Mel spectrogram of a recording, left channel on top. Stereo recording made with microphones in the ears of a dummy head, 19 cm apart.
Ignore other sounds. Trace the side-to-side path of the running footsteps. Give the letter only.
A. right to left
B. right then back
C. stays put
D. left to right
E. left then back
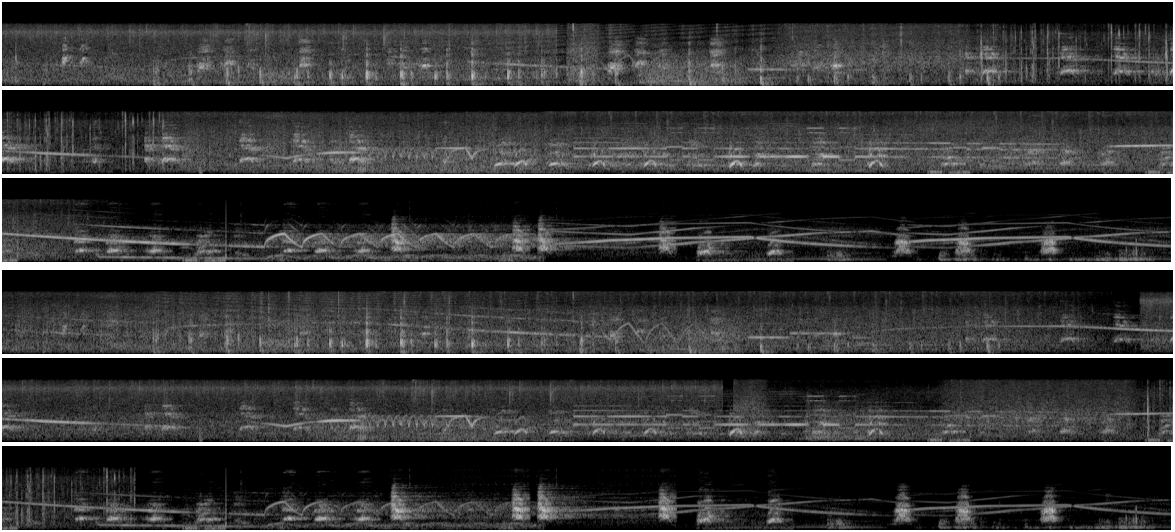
A.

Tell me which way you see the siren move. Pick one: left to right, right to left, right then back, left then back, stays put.
right to left.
